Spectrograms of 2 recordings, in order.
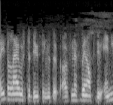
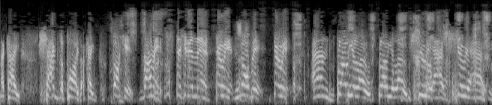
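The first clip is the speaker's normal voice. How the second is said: acted, very high-pitched screaming; 9 semitones higher than usual. Retelling directing a suited actor on a quiet street: retelling screaming directions. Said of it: "I'm screaming at Mike Regan".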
